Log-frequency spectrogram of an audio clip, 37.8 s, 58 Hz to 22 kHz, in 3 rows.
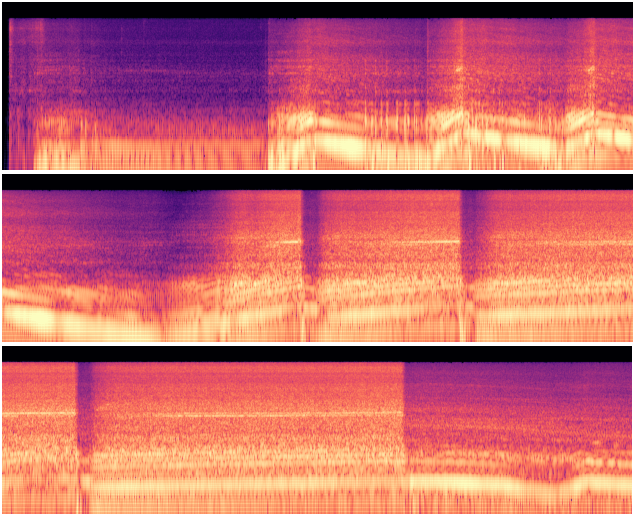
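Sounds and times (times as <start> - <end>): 
Renault Mégane Coupé RS stock exhaust: 0.1 - 37.8.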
